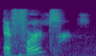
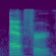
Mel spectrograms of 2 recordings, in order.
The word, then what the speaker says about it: effort: Instead of effort, effort. Stress at the beginning.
